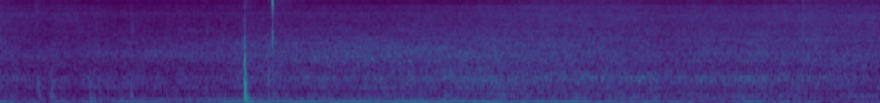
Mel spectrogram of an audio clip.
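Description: Plastic lid pulled off a plastic food bowl, with one sharp click as it comes free about a second in, then faint handling rustle over a low steady hum.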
